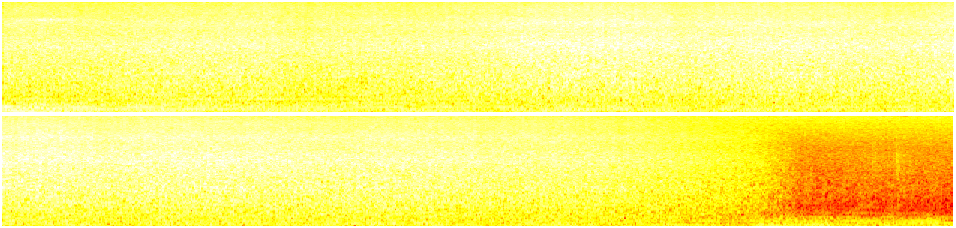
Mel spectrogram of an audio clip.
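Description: Heavy rain beating on a roof, a steady hiss, with the last chord of an upright piano ringing on quietly underneath. The rain sound drops away about a second before the end while the piano tones remain.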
